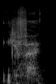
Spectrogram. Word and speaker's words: Aoife: Ava's sister's name is Aoife, which is Aoife. Aoife is how you pronounce that.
